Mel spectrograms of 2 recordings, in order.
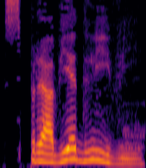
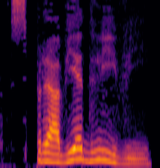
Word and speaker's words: Sprawiedliwi: Okay, how do I pronounce that? Sprawiedliwi. What? Sprawiedliwi.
